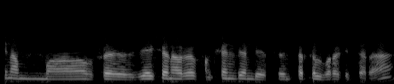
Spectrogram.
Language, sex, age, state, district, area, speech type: Kannada, male, 30-45, Karnataka, Raichur, rural, conversation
